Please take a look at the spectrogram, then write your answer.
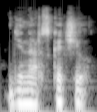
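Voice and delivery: plain reading voice

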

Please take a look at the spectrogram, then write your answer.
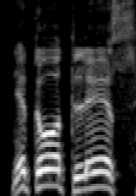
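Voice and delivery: slow, weighty verdict. A narrator's reading. Neighbour pronouncing judgment on the forest, slow and weighty. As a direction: say it slowly like a final word. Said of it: "веско сказал сосед".

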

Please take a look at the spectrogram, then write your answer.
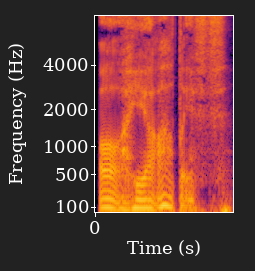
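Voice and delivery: low, soft, slow grieving murmur; overwhelming grief. Acted. President alone, murmuring his dead brother's name in grief. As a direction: breathe the brother's name with deep sorrow. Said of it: "مغمغما بحزن غامر".

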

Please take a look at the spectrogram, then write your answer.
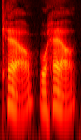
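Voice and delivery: "cow" and "how" drawn out slowly on the W; heavy final W. Shown as a demonstration. Presenter showing Australian speech, heavy W ending COW and HOW. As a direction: lean on the end of "cow" and "how". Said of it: "place a heavy emphasis on the final consonant".

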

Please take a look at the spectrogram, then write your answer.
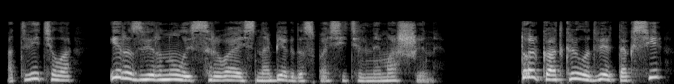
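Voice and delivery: ordinary delivery

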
